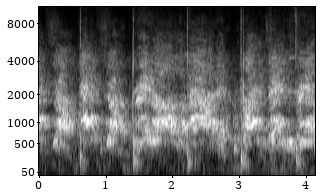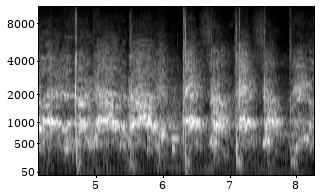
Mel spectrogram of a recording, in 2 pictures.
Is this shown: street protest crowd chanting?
yes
